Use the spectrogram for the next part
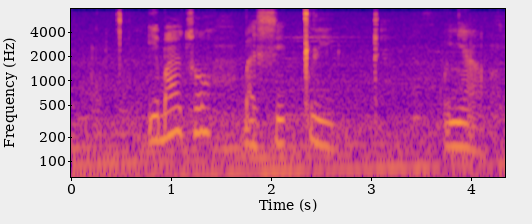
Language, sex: Xhosa, female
